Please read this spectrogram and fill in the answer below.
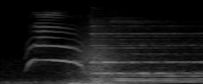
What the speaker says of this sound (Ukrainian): Я взяла кота.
